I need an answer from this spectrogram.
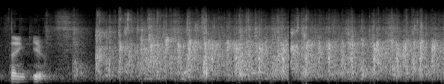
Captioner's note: applause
